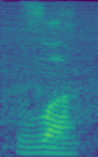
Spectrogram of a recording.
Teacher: दंत दांत और होंठ से उच्चारित वर्ण है व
